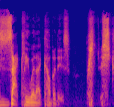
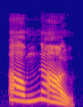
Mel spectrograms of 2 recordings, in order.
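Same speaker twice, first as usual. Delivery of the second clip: put-on, very high, strained, alarmed, stressed, long "no"; 4 dB louder than usual. Speaker retells what Carol said, imitating Carol's stressed voice. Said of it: "you can hear the sort of stress in the voice".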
